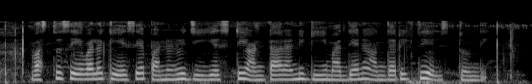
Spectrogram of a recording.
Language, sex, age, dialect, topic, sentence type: Telugu, female, 25-30, Telangana, banking, statement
